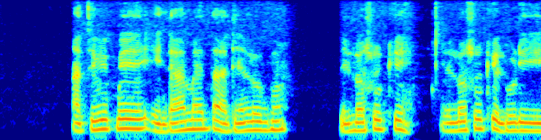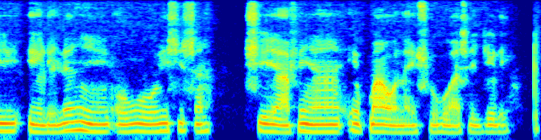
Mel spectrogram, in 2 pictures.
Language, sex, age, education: Yoruba, male, 30-45, tertiary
